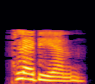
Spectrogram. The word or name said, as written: plebeian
